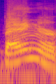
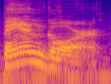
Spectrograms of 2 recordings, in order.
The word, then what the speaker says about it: Bangor: benefits well i've i i called it banger for the longest time and then you hear people in maine and they call it bangor well i've heard bangor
